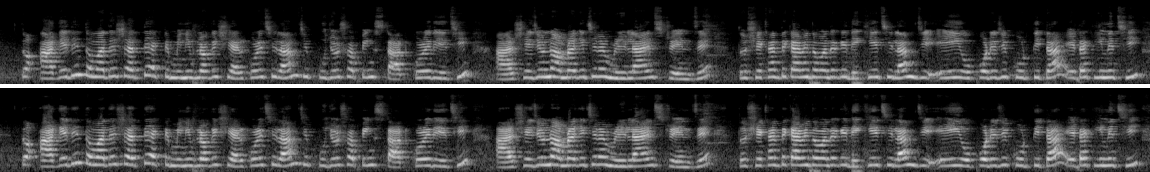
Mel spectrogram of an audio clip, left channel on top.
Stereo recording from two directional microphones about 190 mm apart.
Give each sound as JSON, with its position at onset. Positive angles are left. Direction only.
{"t": 0.2, "sound": "a woman's voice", "side_deg": 20}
